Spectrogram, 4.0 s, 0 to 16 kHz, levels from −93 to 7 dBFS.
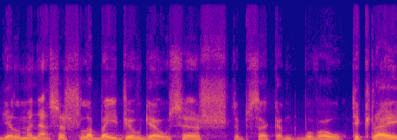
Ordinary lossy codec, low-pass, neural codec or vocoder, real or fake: Opus, 24 kbps; 14.4 kHz; vocoder, 48 kHz, 128 mel bands, Vocos; fake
